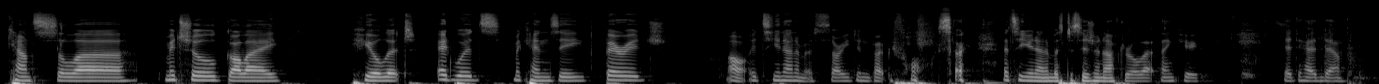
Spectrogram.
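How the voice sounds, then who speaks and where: A woman speaks with an Australian accent in a fairly low pitch. Her intonation is monotone and flat, and the recording is very clean with a silent background. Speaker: council meeting chair. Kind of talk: formal meeting procedure. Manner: fast.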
